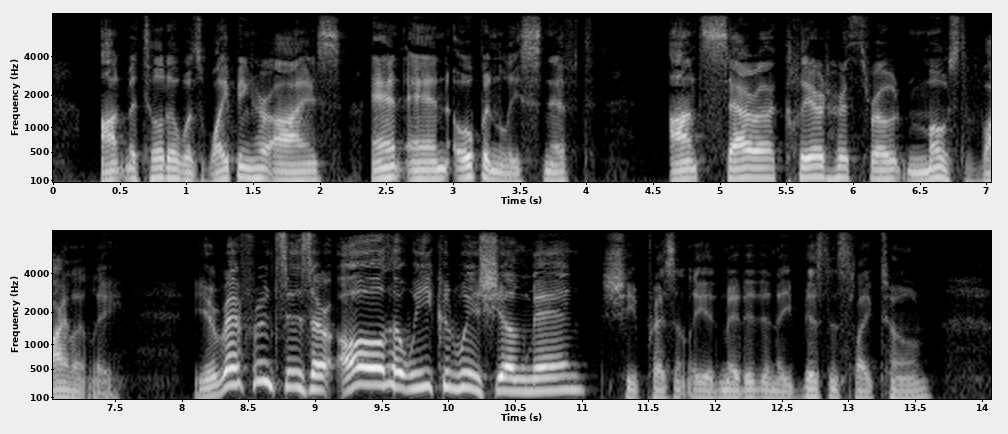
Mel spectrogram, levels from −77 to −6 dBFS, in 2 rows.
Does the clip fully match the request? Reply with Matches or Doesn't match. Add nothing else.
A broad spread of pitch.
Matches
